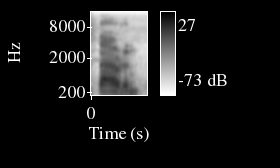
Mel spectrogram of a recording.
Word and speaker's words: Bowden: Yeah, it is Bowden.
